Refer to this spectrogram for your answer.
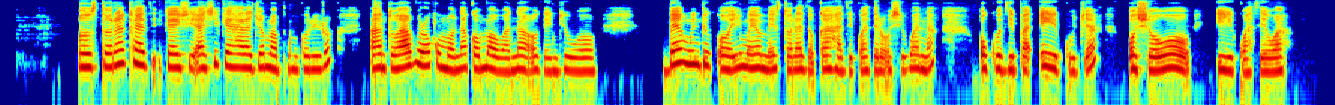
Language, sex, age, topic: Oshiwambo, female, 18-24, finance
